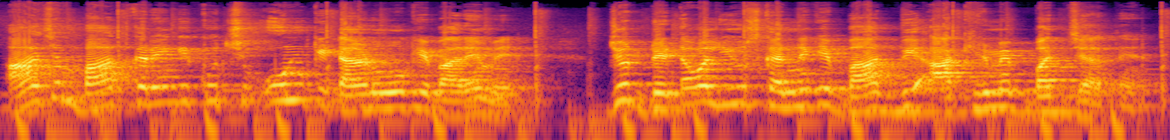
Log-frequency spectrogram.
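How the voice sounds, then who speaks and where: A man's voice: high-pitched, very animated, moderate pace, reverberant, over music. Sarcastic ranting young man. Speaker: host. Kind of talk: comedic roast commentary.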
